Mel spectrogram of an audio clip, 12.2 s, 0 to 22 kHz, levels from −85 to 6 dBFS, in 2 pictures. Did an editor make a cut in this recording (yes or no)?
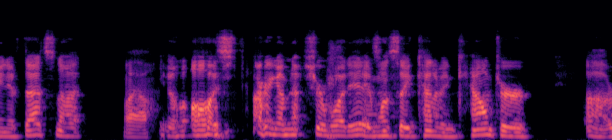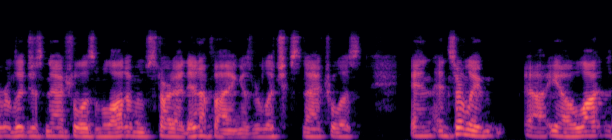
yes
